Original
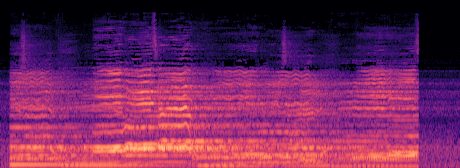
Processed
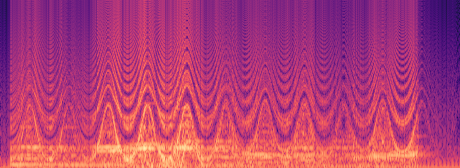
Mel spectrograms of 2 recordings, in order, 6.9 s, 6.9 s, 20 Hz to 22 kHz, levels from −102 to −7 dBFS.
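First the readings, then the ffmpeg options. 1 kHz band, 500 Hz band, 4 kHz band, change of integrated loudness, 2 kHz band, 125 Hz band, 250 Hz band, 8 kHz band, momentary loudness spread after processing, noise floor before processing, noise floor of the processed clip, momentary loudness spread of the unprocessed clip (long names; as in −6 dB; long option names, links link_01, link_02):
+8.5 dB, +5.0 dB, +7.5 dB, +6.5 dB, +3.5 dB, +9.0 dB, +9.5 dB, can't be measured, 12 LU, −53 dBFS, −36 dBFS, 12 LU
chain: -filter_complex "[0:a]asplit=2[link_01][link_02];[link_02]adelay=120,lowpass=frequency=1400:poles=1,volume=-13dB,asplit=2[link_03][link_04];[link_04]adelay=120,lowpass=frequency=1400:poles=1,volume=0.49,asplit=2[link_05][link_06];[link_06]adelay=120,lowpass=frequency=1400:poles=1,volume=0.49,asplit=2[link_07][link_08];[link_08]adelay=120,lowpass=frequency=1400:poles=1,volume=0.49,asplit=2[link_09][link_10];[link_10]adelay=120,lowpass=frequency=1400:poles=1,volume=0.49[link_11];[link_01][link_03][link_05][link_07][link_09][link_11]amix=inputs=6:normalize=0,aeval=exprs='val(0)+0.00794*(sin(2*PI*50*n/s)+sin(2*PI*2*50*n/s)/2+sin(2*PI*3*50*n/s)/3+sin(2*PI*4*50*n/s)/4+sin(2*PI*5*50*n/s)/5)':channel_layout=same,acrusher=samples=40:mix=1:aa=0.000001:lfo=1:lforange=40:lforate=1.7,volume=6.5dB"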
